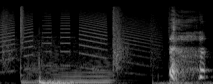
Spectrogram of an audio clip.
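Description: A person gives a nervous cough, a rough, throaty hack followed by a few shorter, sharper coughs and some throat clearing, with no talking.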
